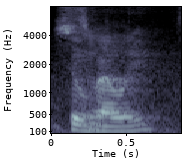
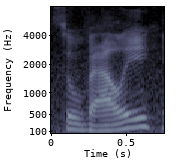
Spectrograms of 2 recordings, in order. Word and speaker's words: Silvally: Silvally. – Silvally, yeah.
